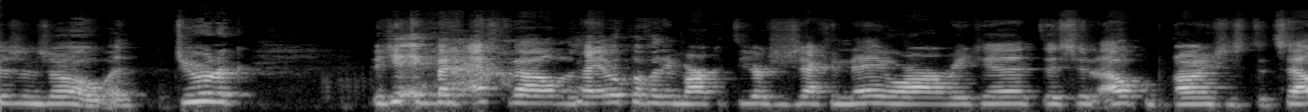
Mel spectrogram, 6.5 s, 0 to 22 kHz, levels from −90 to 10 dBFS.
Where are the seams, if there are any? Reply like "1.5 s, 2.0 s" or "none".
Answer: none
